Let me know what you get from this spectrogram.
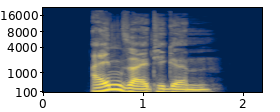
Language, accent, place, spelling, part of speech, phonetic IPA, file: German, Germany, Berlin, einseitigem, adjective, [ˈaɪ̯nˌzaɪ̯tɪɡəm], De-einseitigem.ogg
- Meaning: strong dative masculine/neuter singular of einseitig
